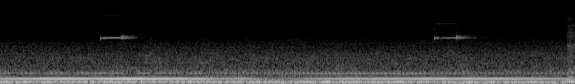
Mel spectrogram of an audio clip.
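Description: An elevator chime beeps briefly as a floor passes.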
